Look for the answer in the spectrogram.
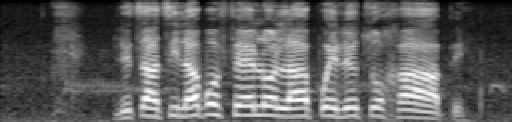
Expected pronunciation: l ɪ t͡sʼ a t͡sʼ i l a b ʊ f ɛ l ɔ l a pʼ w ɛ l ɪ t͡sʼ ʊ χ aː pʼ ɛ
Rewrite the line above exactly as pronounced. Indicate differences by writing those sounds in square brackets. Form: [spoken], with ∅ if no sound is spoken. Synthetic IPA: l ɪ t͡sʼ a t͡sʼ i l a b ʊ f ɛ l ɔ l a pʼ w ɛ l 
